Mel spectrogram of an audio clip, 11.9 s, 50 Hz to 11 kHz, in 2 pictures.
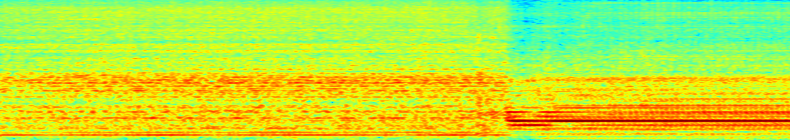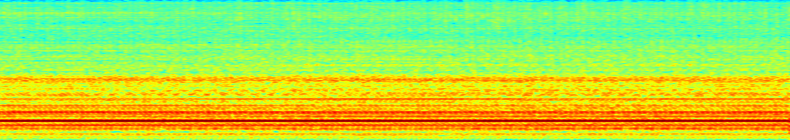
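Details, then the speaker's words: Milling cut on an aluminum workpiece for a turning-tool height gauge: steady machining roar with sustained ringing once the cutter bites; the large depth of cut (about 0.350 in to take off) causes heavy vibration shaking the camera. "not to mention that uh the large depth of cut is causing a lot of vibration in the camera so we'll skip this"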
